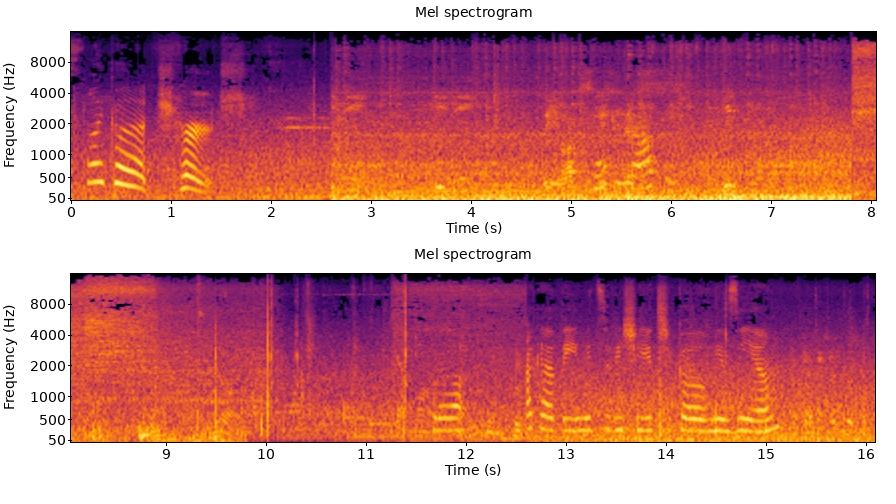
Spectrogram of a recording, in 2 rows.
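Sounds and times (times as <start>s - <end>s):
bus engine and road rumble: 0.0s - 16.0s
compressed air hiss: 7.8s - 9.0s.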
